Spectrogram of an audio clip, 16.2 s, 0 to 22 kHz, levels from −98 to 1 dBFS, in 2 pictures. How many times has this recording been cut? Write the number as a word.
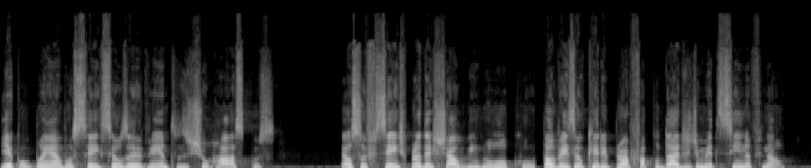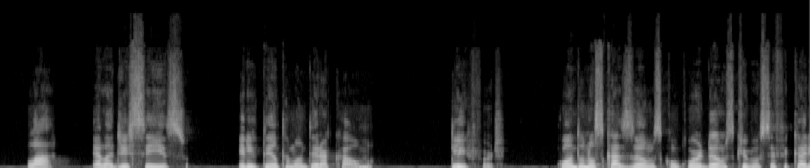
one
